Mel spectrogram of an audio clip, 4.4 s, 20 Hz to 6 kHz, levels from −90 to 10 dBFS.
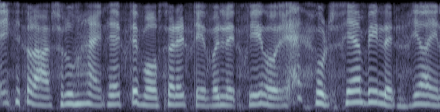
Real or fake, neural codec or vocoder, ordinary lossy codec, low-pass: fake; autoencoder, 44.1 kHz, a latent of 192 numbers a frame, MeloTTS; none; 5.4 kHz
